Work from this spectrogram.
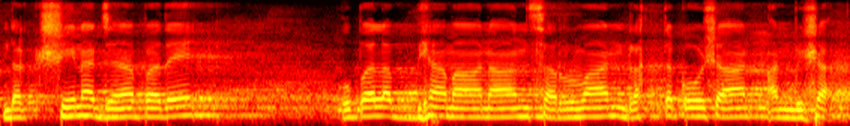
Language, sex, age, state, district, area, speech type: Sanskrit, male, 18-30, Andhra Pradesh, Kadapa, urban, read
